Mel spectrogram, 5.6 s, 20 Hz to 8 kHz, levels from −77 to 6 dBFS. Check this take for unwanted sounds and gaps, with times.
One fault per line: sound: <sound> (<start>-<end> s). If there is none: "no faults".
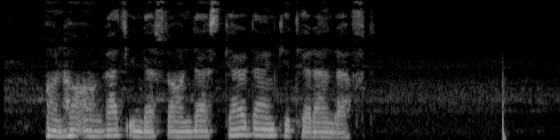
no faults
